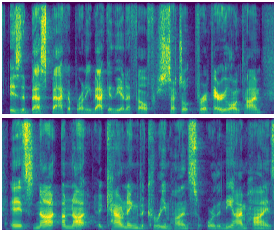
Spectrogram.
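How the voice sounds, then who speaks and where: A man's voice: medium pitch, a bit bright. An American man with a nasal, congested voice, sick as he hosts, giving casual, emphatic fantasy football advice to viewers. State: sick with a cold. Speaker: host of a fantasy football channel.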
